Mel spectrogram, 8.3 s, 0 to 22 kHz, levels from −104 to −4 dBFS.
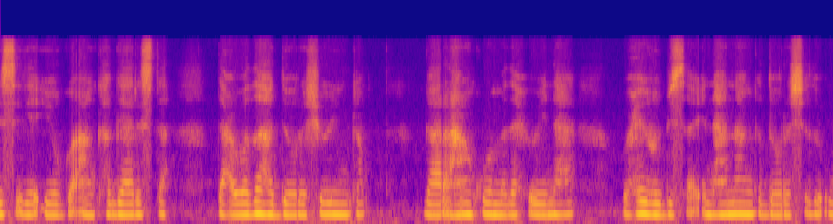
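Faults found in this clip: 4-bit ADPCM compression across the whole speech clip, plainly audible. Gritty hiss riding on every loud syllable, roughness on sharp onsets where the adaptive step lags. Nothing above 10.6 kHz, so a bit dull too. Rate points to roughly 89 kbps.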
